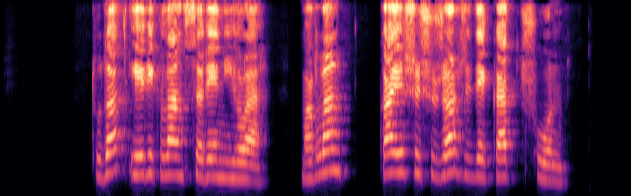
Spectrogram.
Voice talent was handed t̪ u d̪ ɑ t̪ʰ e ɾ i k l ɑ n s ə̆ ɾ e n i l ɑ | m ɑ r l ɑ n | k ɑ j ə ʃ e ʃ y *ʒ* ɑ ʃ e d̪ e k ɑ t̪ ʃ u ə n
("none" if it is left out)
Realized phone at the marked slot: ʒ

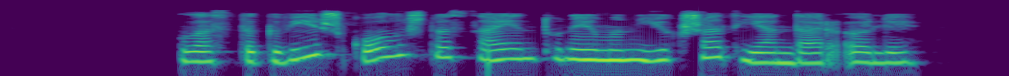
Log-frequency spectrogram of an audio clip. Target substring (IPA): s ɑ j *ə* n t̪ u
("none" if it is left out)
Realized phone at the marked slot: ə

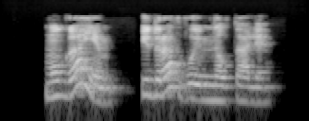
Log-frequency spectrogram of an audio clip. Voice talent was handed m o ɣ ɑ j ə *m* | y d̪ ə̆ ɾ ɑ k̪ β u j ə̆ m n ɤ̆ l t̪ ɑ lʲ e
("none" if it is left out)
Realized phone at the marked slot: m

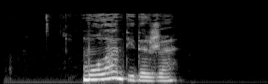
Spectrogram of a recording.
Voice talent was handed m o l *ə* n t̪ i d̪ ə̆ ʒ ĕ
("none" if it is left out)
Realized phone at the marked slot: ɑ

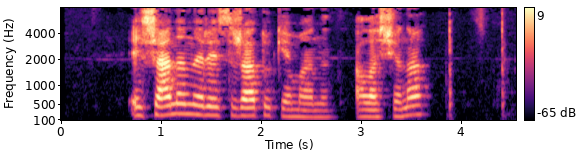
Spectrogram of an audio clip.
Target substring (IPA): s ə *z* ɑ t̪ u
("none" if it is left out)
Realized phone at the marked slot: ʒ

